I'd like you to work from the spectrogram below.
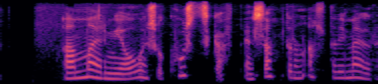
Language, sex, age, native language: Icelandic, female, 50-59, Icelandic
